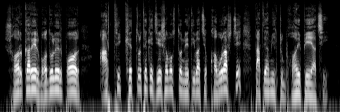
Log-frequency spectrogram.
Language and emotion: Bengali, fearful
